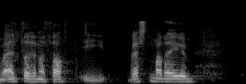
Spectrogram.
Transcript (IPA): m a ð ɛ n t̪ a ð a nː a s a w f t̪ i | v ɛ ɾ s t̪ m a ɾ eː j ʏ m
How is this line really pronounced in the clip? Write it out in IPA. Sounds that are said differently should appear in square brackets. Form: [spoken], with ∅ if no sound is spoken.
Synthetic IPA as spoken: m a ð ɛ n t̪ a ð [ɛ] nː a [θ] a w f t̪ i | v ɛ [∅] s t̪ m a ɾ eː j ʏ m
